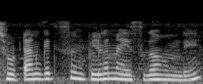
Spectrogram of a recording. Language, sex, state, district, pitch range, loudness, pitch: Telugu, female, Andhra Pradesh, Krishna, 230-255 Hz, -14 LUFS, 240 Hz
